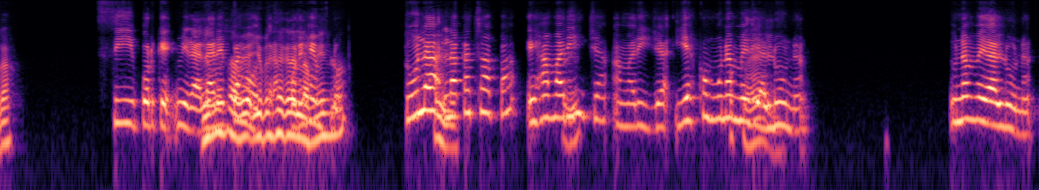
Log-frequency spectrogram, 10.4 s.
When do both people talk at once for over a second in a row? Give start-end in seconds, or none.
2.0-3.5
